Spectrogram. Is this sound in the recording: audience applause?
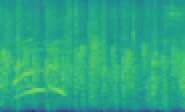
yes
